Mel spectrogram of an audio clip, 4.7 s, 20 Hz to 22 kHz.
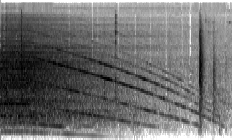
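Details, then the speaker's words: Air-cooled CNC milling spindle at 12000 rpm: loud airy rush from its rear cooling fan with a high whine sliding down as it coasts to a stop; normal fan noise, louder than a larger water-cooled spindle. "Bir de bunun gürültüsünü arkadaki havayı sağlayan pervanedeki gürültüyü dinleyelim"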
